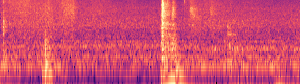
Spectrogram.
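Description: KONE-modernized ASEA elevator: a click as the car button is pressed, a knock, then the car door shutting with a loud clatter about three seconds in. Near the end a low steady hum sets in as the machinery starts the car moving.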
